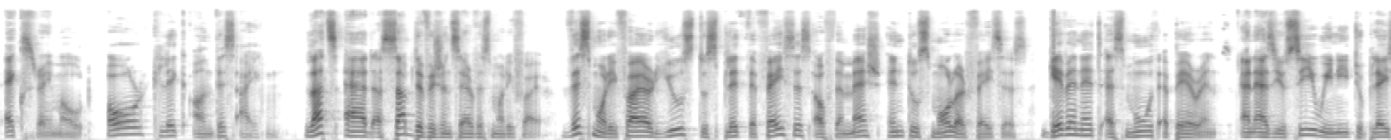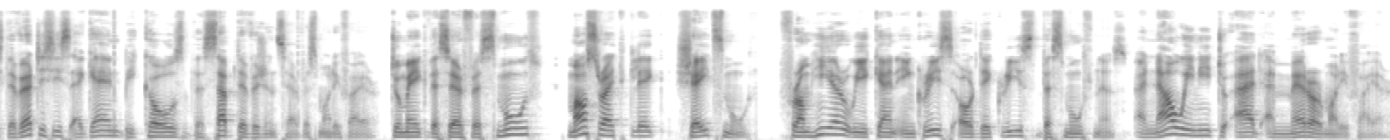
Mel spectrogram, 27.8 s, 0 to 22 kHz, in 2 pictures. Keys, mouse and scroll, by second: 1.2-3.6 scroll down 9, 3.6-5.7 drag, 5.7 scroll up 1, 6.0-8.6 shift+middle drag, 9.2 drag, 11.5-13.7 drag, 14.3 alt+z, 14.7 click, 15.2 scroll up 1, 15.2 shift+middle click, 15.3 click, 15.5-17.9 typing, 16.2 scroll up 3, 16.4 click, 16.7 click, 17.1 shift+middle click, 17.3 click, 17.8 shift+middle click, 17.9 click, 18.0-19.7 middle drag, 20.5-21.9 right drag, 21.9-22.2 scroll up 2, 22.2 shift+middle click, 23.6-27.8 drag.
